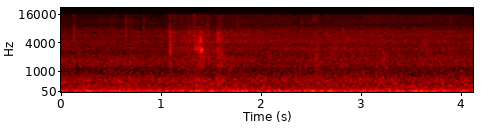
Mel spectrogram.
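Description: Wind rumbling on the microphone over a steady rushing noise, with a few faint short high sounds about a second in.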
